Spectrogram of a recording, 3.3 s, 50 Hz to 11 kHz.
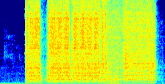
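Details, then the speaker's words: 1969 Austin America, start attempt after carb work, unrun for 15 years, enricher unhooked, electronic-ignition distributor fitted: starter cranks about 2.5 s as engine coughs, tries to catch, then stops; owner suspects ignition timing far too advanced. "All right, so we are still not there. That sounds like a timing issue."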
